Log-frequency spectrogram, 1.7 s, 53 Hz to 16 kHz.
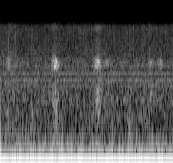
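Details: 19-year-old with adult-onset tic disorder (Tourette's) that began at age 18: two brief, sharp, sniff-like vocal noises over a steady low room hum, a simple vocal tic.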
